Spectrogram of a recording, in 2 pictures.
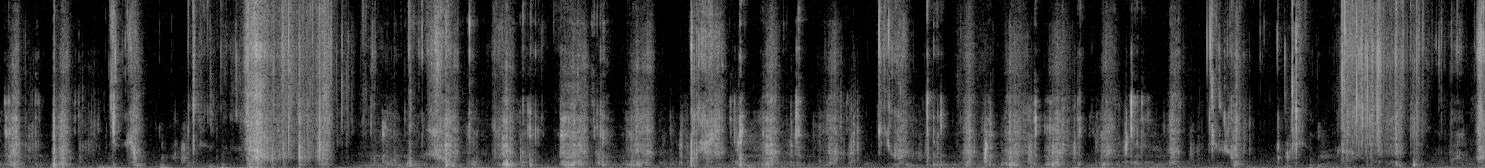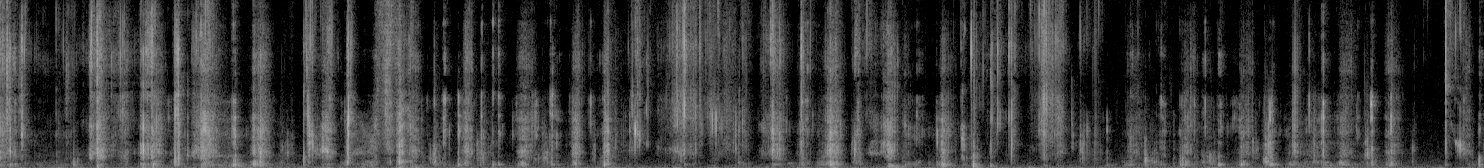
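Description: Close-miked bites into a crisp, flaky kouign-amann pastry: crackling crunches of the caramelised layers, then chewing. Several bouts of louder crunching, the loudest a few seconds in and again about halfway.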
